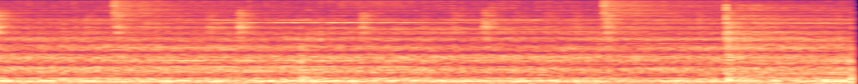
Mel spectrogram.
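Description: A steady low droning hum with several faint, even tones above it and a few faint clicks.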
